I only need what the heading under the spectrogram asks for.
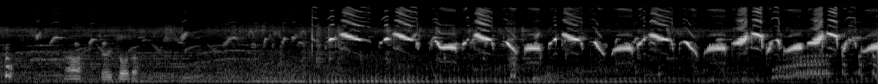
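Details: Hwamei of ngũ trường style sings a fast, varied forest-voice song. Soft, low chatter opens, then a loud series of repeated swooping whistles, roughly two each second, over a faint low hum.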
